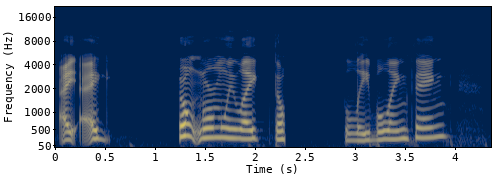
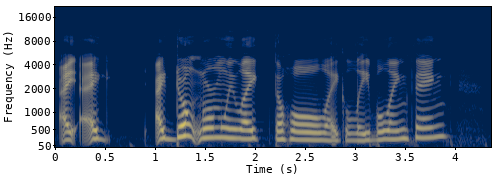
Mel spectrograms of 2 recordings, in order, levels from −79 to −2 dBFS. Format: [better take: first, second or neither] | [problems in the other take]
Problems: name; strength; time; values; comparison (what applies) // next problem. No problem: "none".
second | audio cutting out; at 1 s and at 2.5 s for 0.5 s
